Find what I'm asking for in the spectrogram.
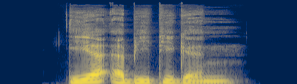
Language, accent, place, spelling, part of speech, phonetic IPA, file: German, Germany, Berlin, ehrerbietigen, adjective, [ˈeːɐ̯ʔɛɐ̯ˌbiːtɪɡn̩], De-ehrerbietigen.ogg
- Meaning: inflection of ehrerbietig: 1. strong genitive masculine/neuter singular 2. weak/mixed genitive/dative all-gender singular 3. strong/weak/mixed accusative masculine singular 4. strong dative plural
